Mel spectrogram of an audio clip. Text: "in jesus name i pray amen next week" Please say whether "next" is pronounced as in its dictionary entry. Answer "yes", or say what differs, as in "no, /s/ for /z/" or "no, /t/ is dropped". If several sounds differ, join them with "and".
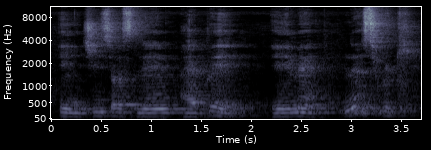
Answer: no, /k/ is dropped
